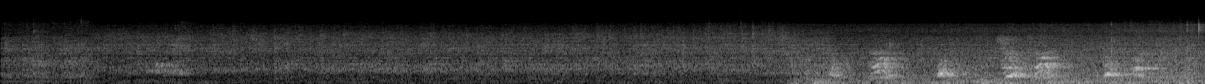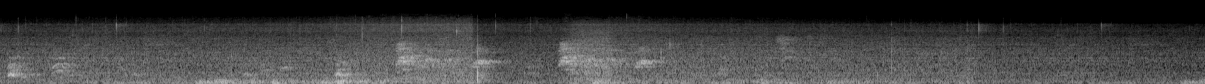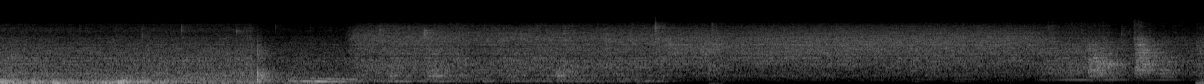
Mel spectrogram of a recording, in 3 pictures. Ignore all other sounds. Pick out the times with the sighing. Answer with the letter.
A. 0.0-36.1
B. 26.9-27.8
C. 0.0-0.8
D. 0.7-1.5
B.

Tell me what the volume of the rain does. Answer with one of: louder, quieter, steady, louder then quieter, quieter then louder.
louder then quieter.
